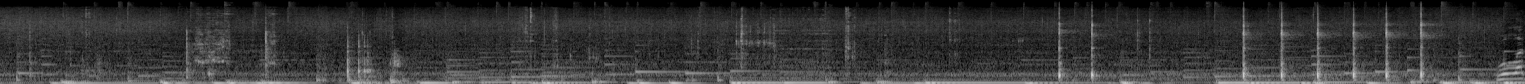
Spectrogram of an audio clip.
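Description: Chopped vegetables with garlic and tomato paste sauté in a pot for minestrone, a steady sizzle broken by repeated scraping stirs and clinks of the spoon, close and moderately loud with no voices.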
